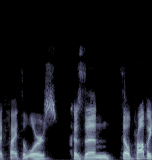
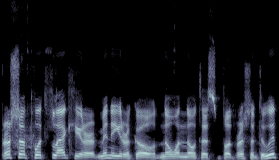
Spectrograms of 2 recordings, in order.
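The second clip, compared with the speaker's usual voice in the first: put-on playful Russian accent laying claim; mock Russian accent; 4 semitones higher than usual. Mocking Russian claim to Ukraine.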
